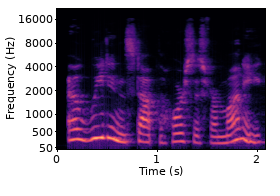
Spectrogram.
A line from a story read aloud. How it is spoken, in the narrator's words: cried Bert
